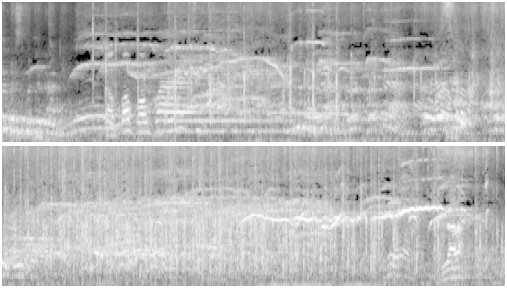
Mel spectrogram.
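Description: A crowd of young men shouts and cheers.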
